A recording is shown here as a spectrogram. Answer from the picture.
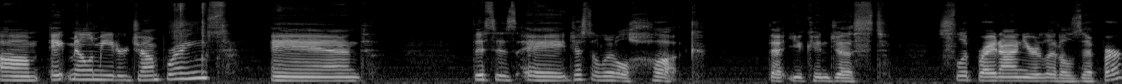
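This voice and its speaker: Bright and sharp in tone, a woman speaks at a medium pitch. She goes very slowly, leaving long, frequent pauses. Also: lively intonation. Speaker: craft tutorial creator. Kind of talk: tutorial. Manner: casual with many fillers.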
